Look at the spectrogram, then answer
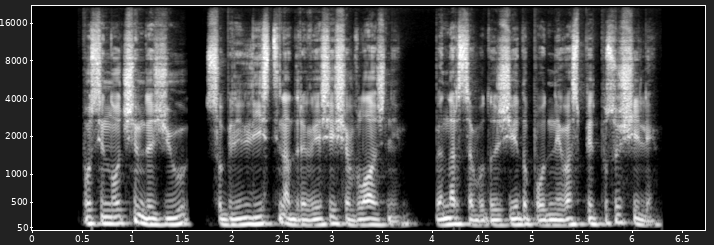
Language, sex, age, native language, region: Slovenian, male, 18-29, Slovenian, Drava region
